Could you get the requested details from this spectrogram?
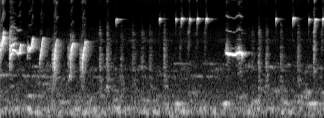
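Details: Kept canary at pengembunan, the morning airing of songbirds, delivering a string of rapid downward-sweeping chirps followed by scattered thin high ticks and a brief bright whistle.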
